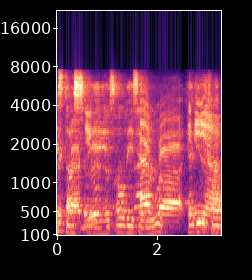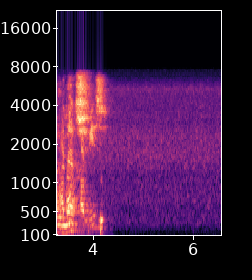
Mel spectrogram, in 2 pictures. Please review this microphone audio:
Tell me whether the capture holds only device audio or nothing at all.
No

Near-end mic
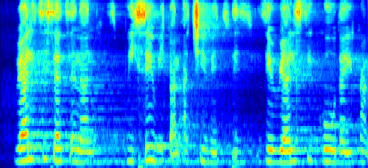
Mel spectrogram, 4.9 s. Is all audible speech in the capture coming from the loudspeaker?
No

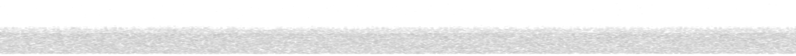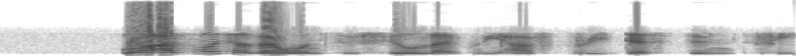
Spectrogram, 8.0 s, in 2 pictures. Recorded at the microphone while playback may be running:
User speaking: Yes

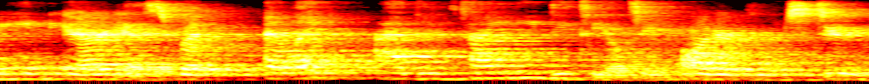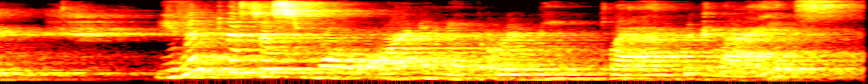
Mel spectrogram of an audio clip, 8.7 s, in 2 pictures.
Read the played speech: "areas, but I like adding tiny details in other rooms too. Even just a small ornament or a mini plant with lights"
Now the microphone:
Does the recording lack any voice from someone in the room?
Yes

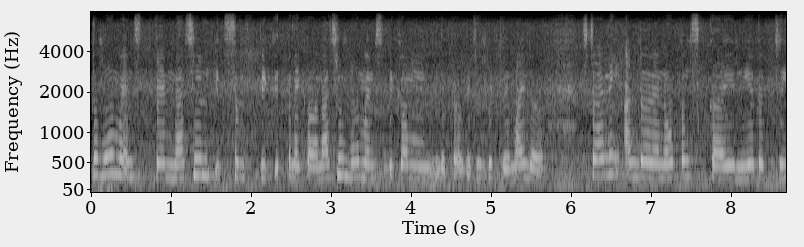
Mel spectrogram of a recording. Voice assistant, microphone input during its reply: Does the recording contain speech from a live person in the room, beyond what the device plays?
No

